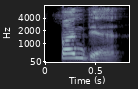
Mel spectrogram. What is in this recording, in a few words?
"jian", Chinese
